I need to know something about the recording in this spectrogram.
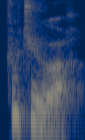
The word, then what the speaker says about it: Futur: adjustable razor, the Meur Futur. If you're pronouncing it like a German futur, I'm doing my best. I'm probably throwing in a bit of French accent in there as well.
